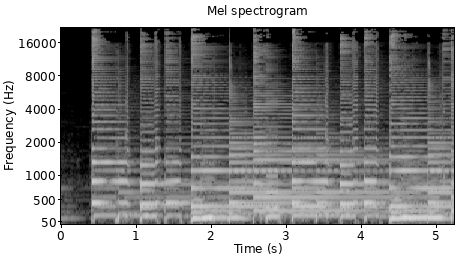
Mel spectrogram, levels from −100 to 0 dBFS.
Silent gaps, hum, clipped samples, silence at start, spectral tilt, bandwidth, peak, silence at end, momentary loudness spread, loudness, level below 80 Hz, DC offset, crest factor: none; none; under 0.1%; 0 s; -6 dB/octave; over 20 kHz; -6 dBFS; 0 s; 5 LU; -21 LUFS; -48 dBFS; under 0.1%; 16 dB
